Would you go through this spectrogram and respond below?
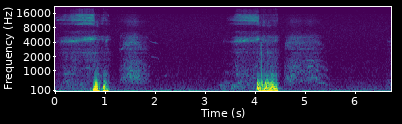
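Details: Ariva, a sleeping female French Bulldog, snores twice: short rattling low inhalations about three seconds apart, each followed by a breathy hiss of exhaled air.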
